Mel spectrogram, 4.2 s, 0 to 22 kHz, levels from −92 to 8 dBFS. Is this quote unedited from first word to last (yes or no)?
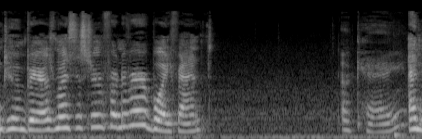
yes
